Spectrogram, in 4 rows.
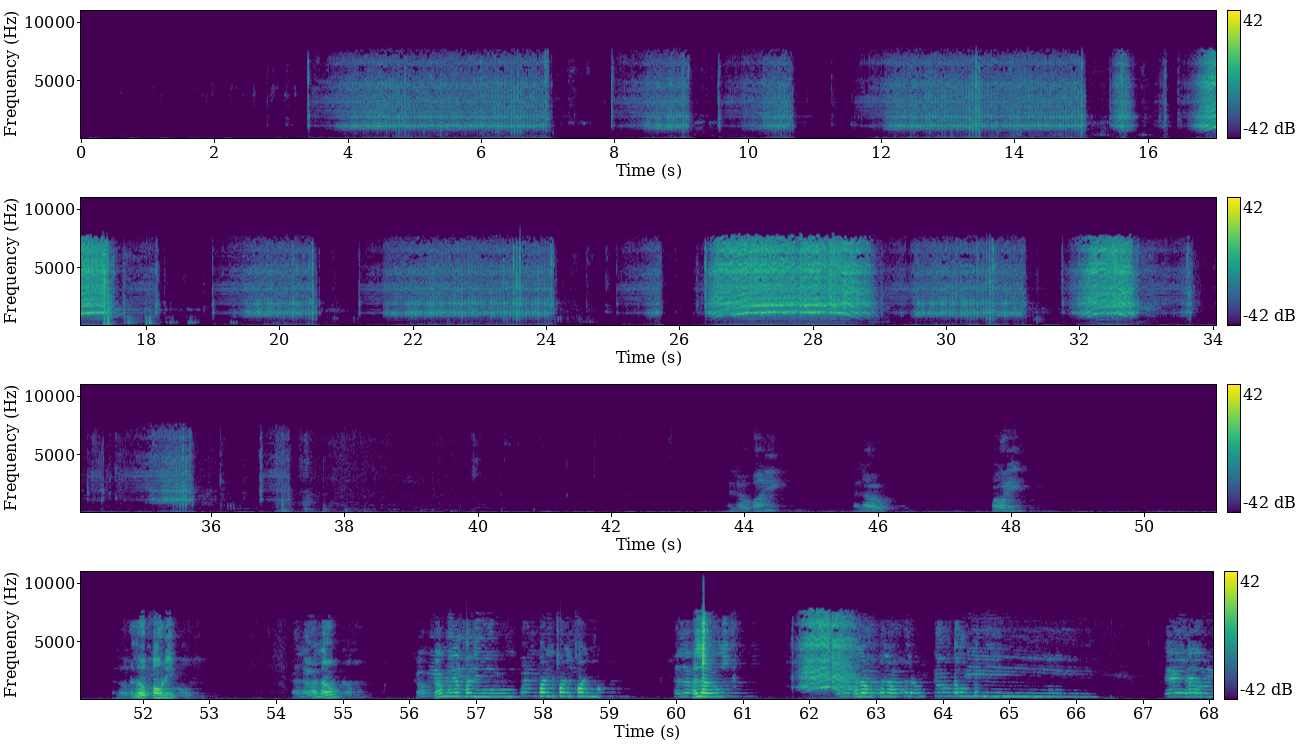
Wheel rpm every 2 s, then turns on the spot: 0, 0, 30, 20, 10, 10, 30, 20, 40, 10, 10, 30, 10, 110, 50, 30, 40, 10, 0, 0, 0, 0, 0, 0, 0, 0, 0, 0, 0, 0, 10, 30, 0, 0.
4-8 10-14 16-24 28-36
